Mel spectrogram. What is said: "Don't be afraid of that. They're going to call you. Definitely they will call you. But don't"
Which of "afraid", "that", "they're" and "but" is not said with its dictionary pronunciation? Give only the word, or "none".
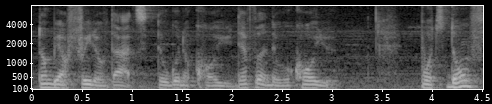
they're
